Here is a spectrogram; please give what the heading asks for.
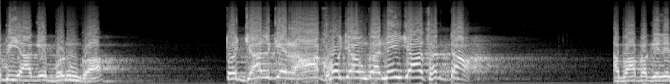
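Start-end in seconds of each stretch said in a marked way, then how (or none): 2.2-4.7 high, emphatic declamation; impassioned preacher's refusal. Acted. Preacher voicing Gabriel refusing to go further, declaiming. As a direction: declare the limit in a raised pulpit pitch.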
